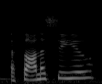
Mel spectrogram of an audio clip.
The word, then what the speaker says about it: Athanasiou: I'll see you in Traverse City in September, and for the record, Athanasiou, is that how you say it? Athanasiou. It's like I want to see you.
